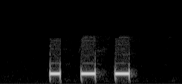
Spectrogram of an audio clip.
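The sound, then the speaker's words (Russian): Three short touch-tone beeps from a phone keypad, dialing an internal extension number on a call to the Vostok group of companies, evenly spaced in a quick steady rhythm, each a brief mid-pitched electronic tone of equal loudness, with silence between and no voices. “Пожалуйста, наберите внутренний номер абонента или дождитесь ответа оператора.”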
